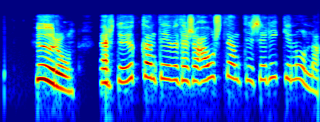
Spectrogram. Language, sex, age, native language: Icelandic, female, 50-59, Icelandic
